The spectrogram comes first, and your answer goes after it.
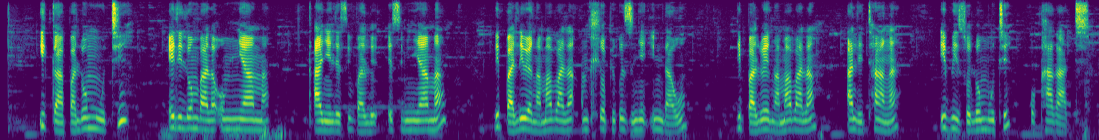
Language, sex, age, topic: North Ndebele, male, 25-35, health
